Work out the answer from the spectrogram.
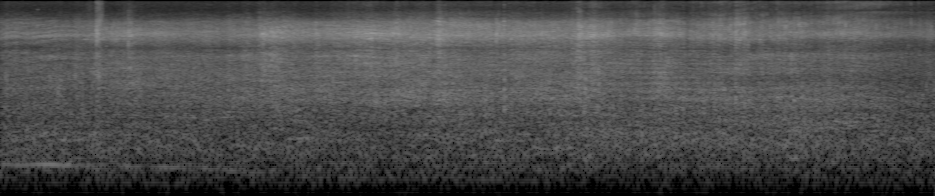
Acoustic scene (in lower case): residential area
